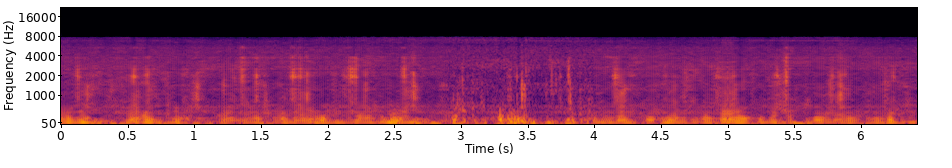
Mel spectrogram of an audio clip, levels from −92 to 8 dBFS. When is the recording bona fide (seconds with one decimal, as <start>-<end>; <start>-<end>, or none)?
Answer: 2.9-4.0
